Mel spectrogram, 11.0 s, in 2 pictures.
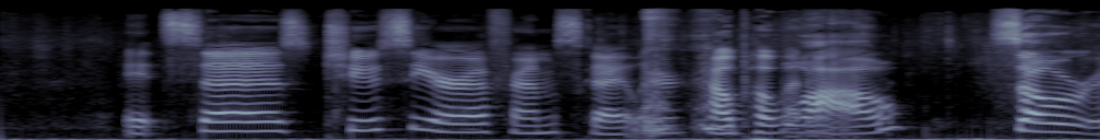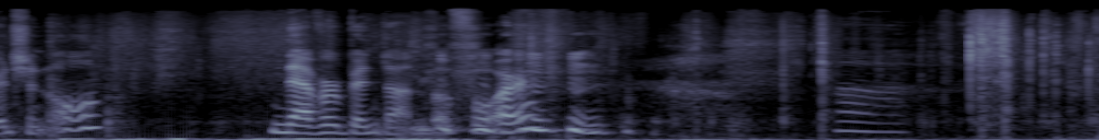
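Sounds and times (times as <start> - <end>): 
speech: 0.6 - 6.2, 6.8 - 8.8, 9.6 - 10.1
wrapping paper being torn open on a Christmas gift: 9.3 - 10.9.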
